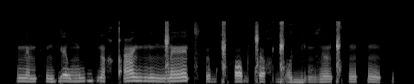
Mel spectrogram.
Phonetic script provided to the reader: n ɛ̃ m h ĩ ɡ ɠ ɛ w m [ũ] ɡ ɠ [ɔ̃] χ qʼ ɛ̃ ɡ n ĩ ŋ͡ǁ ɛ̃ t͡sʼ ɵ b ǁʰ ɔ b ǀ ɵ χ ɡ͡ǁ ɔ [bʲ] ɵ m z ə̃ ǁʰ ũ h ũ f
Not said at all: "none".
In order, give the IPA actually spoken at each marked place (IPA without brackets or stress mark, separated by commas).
u, ə̃, bʲ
